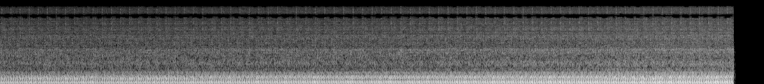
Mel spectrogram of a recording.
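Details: Lotus Elise engine idling after refitting the fuel pump in the steel tank, following a no-start: steady, even idle with a smooth low rumble, no misses or knocks; normal idle.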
